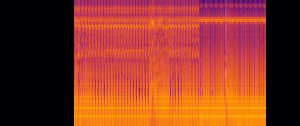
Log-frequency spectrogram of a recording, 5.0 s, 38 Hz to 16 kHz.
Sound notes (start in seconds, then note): 0.0 scary sound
